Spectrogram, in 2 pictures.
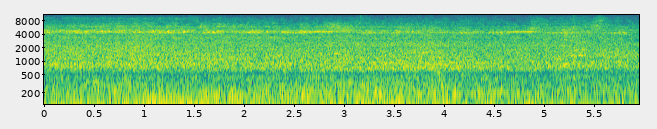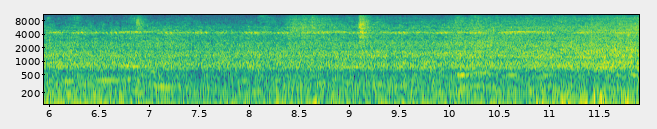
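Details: Continuous low engine and traffic rumble with a faint steady high whine, and no animal voice.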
